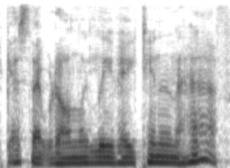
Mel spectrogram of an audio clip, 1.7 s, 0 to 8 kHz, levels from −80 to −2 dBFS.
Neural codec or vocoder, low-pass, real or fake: none; 7.2 kHz; real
